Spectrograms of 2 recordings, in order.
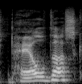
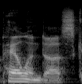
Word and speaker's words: Pale Dusk: It's Pale Dusk, not Pale and Dusk, and it's El Garden, not Ellen Garden.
